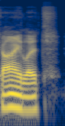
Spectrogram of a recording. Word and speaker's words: islet: natives met the things on the little volcanic eyet going going there in canoes with the sacrifices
